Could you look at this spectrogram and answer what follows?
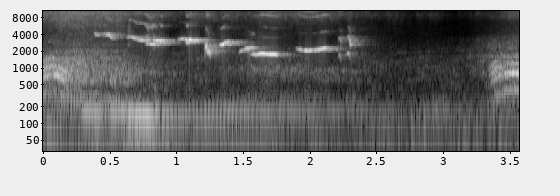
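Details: Oriental magpie-robin, a black-plumaged bird, singing a relaxed song: a string of clear whistled notes with sliding, slurred phrases, ending in a quiet pause.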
